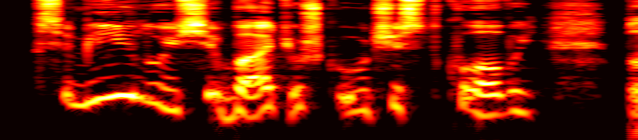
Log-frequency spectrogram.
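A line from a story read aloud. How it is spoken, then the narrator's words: Tearful sobbing. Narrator (Russian): плаксиво всхлипнула вдова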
